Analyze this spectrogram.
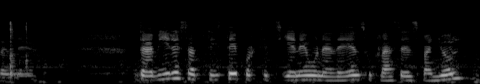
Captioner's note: speaking spanish; spanish; speaking spanish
